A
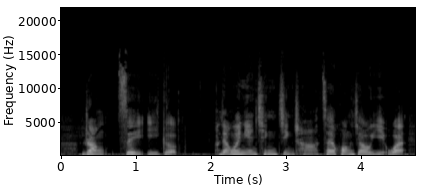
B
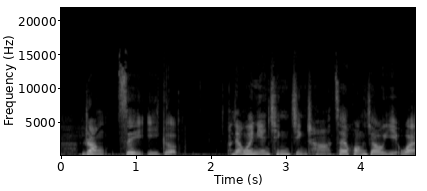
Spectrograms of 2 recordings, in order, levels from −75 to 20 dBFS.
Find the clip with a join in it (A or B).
A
